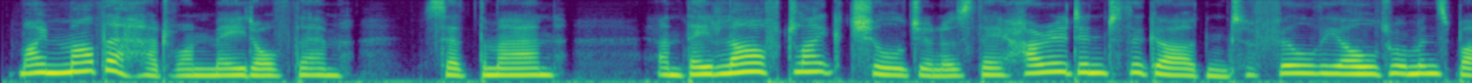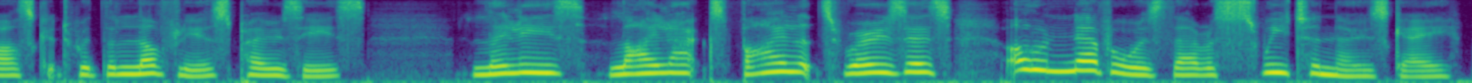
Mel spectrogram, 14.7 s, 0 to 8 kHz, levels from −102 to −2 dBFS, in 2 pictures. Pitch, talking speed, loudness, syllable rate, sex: 230 Hz, 165 wpm, -17 LUFS, 4.9 syllables/s, female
